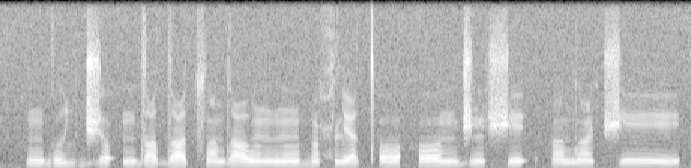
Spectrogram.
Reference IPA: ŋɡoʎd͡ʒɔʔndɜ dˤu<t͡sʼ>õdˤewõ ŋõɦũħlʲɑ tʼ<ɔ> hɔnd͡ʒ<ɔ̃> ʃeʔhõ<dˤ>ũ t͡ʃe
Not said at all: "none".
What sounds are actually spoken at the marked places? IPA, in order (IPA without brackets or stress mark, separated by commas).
t͡s, ɔ, ə̃, dˤ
